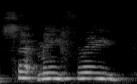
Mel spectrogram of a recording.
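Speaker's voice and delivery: high, slow plea; begging. A narrator's reading. Mermaid begging Sam Sly for freedom, high and slow. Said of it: "when she begged him".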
